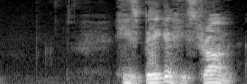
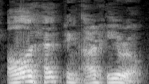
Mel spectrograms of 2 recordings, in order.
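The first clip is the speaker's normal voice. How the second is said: ordinary delivery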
